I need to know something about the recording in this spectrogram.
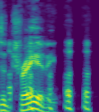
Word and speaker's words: Atreides: You nailed it on the first try. It is Atreides.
